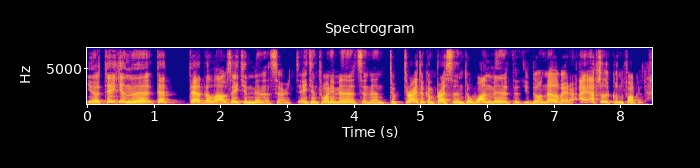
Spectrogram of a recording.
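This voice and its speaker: A man with a non-native accent, fairly high in pitch, at a very fast pace with hardly any pauses and fairly even intonation. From Ukraine. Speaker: startup CEO. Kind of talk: podcast interview. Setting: conference venue.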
